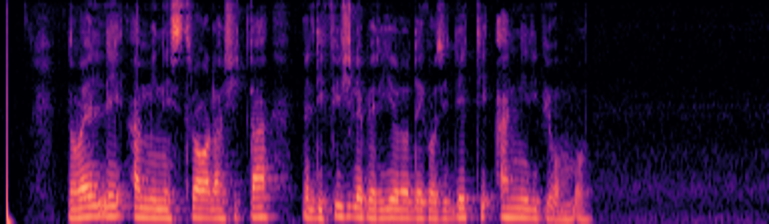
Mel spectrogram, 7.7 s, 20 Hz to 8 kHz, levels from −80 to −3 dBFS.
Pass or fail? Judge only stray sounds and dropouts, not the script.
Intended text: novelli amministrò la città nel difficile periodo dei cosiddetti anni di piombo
pass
